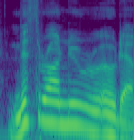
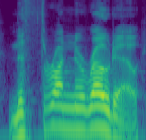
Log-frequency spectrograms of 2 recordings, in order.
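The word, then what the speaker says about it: Mitth'raw'nuruodo: tells him his name, and Anakin tries to pronounce it and repeatedly gets it wrong, and Thrawn's like, Mithra Nuru Odo, and Anakin's like, Mithra Nurodo, and he goes, Mithra Nuru Odo, and Anakin goes, that's what I said.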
